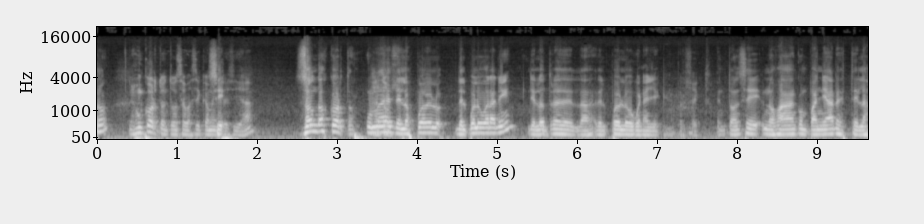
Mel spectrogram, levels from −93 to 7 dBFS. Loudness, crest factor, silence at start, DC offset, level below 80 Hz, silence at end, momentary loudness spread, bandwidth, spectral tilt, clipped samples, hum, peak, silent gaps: -11 LUFS; 10 dB; 0 s; under 0.1%; -24 dBFS; 0 s; 12 LU; 14 kHz; -6.5 dB/octave; under 0.1%; none; 0 dBFS; none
